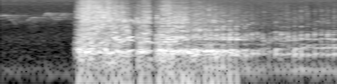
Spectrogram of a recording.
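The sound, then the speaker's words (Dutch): A lion lets out a single loud, deep roar that bursts in suddenly after a moment of quiet and rumbles on, slowly fading, with no one speaking. “Het is het gebrul van een leeuw.”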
